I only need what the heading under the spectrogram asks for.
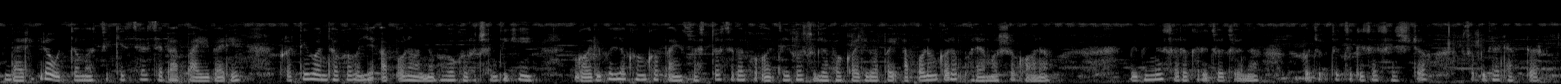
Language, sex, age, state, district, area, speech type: Odia, female, 18-30, Odisha, Koraput, urban, spontaneous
